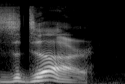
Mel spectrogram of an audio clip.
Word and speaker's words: Zadar: It's pronounced Zadar!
